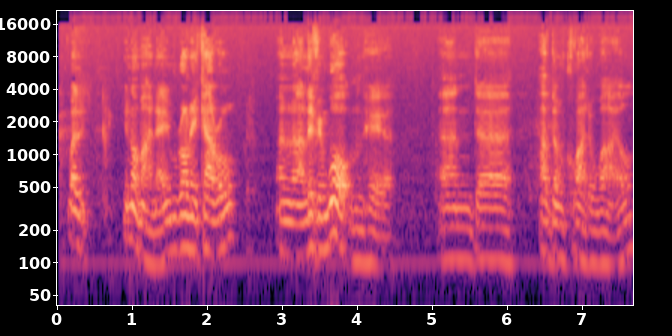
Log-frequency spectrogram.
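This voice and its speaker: A man speaks at a fairly slow pace with long, frequent pauses and ordinary pitch variation, amid noticeable background noise and audible room echo. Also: medium pitch for a man. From northern England, Manchester. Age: 80s+. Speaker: war veteran. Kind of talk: oral history interview. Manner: hesitant, many fillers; animated.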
